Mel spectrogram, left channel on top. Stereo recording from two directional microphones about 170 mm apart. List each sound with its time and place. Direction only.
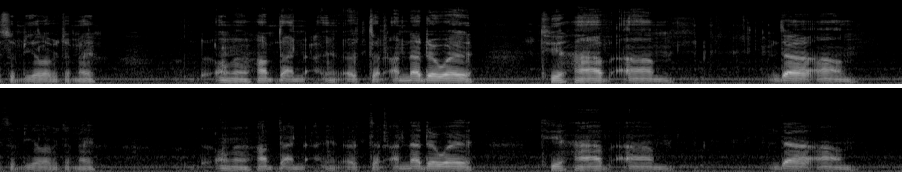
0.1 s speech: 20° left (ahead or behind)
2.1 s speech: 15° left (ahead or behind)
7.8 s speech: 20° left (ahead or behind)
